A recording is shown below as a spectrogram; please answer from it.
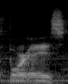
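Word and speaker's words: Borges: days I think that's I say his name I know it's borays anyway I've been this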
